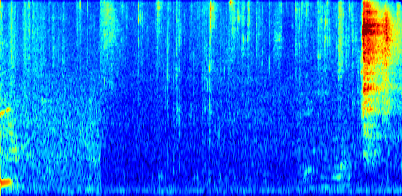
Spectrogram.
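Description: Quiet city street background at night with a steady low hum, a few faint distant voices, and a short hiss near the end.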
